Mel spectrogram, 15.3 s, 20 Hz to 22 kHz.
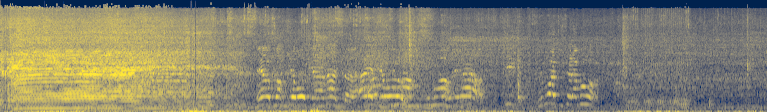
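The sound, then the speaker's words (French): Engine of a Pony Ninja moped, 51 cc with a 19 mm carburettor, giving a loud, buzzing, harmonic-rich drone whose pitch wavers and swoops up and down as it revs. “Là, t'entends un Pony Ninja et un Carbu 19 sur 51.”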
